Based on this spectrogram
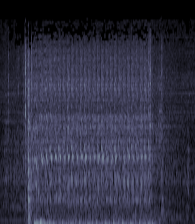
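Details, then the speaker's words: Toyota Camry started in snowy cold at a farm, battery just installed: starter turns the engine over about two and a half seconds with no firing, fuel pump not heard; fuel pump failure suspected, not confirmed. "uh-oh we have fuel pump failure oh my God I almost had a perfect record of Toyotas this sucks"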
